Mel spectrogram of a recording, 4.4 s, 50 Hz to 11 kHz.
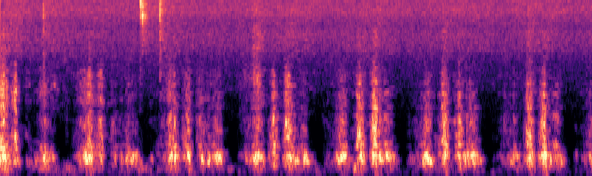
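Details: Heart sounds at position E in an auscultation stress test, rate about 94 (78–114 bpm across lying, sitting, standing, lying again): midsystolic click and murmur with fixed split S2.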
